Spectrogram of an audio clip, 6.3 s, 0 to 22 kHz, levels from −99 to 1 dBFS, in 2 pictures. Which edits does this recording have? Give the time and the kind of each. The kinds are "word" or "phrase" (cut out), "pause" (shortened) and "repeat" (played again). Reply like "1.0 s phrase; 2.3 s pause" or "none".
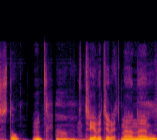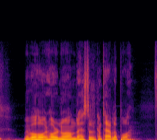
1.0 s pause

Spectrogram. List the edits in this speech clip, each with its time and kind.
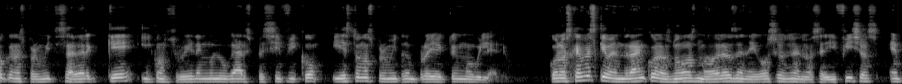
1.5 s phrase; 2.4 s word; 4.0 s phrase; 5.2 s pause

